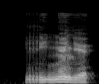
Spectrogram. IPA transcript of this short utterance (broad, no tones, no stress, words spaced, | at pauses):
ri ŋɛ̃lʲɛ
